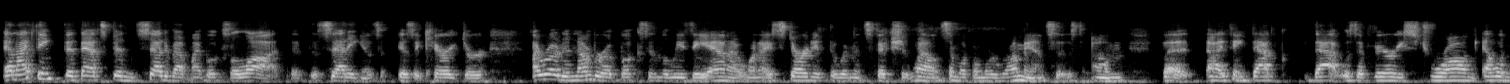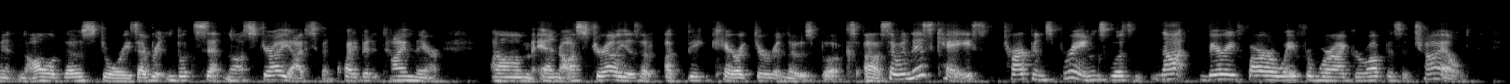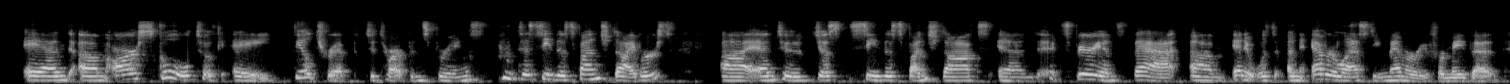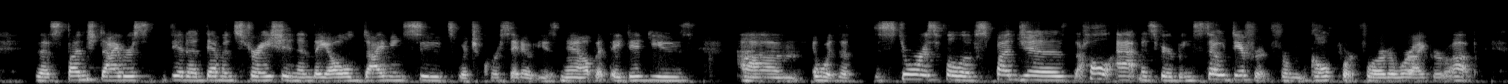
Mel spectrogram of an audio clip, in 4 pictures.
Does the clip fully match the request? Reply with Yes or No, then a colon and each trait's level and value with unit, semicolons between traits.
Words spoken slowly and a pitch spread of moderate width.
No: average, 180 wpm; average, 3.3 semitones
